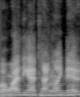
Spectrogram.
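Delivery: put-on high-pitched cartoon character voice. Retelling joking about a cartoon show: Cartman voice. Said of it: "use that voice".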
